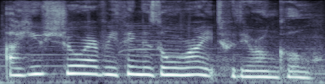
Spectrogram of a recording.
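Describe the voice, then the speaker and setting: A woman playing a polite, earnest teenage girl, a new student in a video game, measured in manner. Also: high-pitched, soft background music, natural voice. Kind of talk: video game character dialogue.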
